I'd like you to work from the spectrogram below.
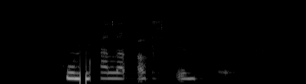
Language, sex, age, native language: Icelandic, female, 9, Icelandic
